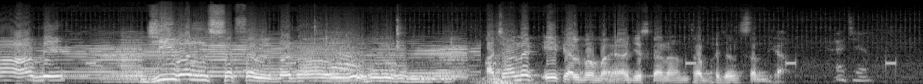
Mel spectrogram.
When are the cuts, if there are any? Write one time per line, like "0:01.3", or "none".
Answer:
0:04.7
